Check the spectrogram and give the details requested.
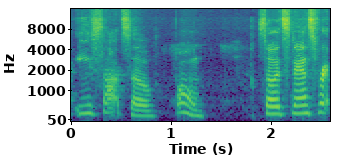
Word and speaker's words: E.Sotso: So I said, I wonder if I can pronounce that. So is Sotso a name or a word, or what does it mean? It's an acronym. It's an acronym. So so I was like, oh, okay, I can pronounce that E.Sotso.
